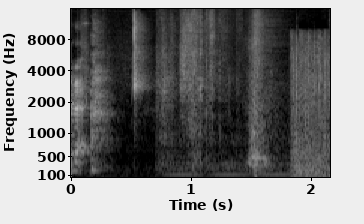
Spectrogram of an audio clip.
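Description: A short laugh, then a sharp click about half a second in. Near the end comes a burst of noise from an edited-in sound effect that arrives with an on-screen fireball graphic.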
